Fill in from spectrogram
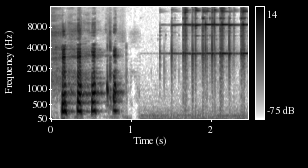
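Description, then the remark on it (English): A small hand bell rings rapidly and continuously for about a second, with bright, shimmering, high metallic tones. It follows a few short, lower tonal notes and a brief silence. “So we ring our little bell.”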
